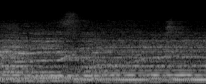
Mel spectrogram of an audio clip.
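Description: A mixed church choir of men and women starts singing in harmony, entering loudly at the start over sustained instrumental accompaniment.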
